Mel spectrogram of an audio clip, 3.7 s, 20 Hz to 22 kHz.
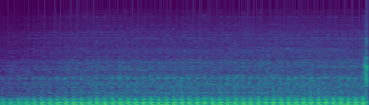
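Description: A 1957 G2 vintage Bullet motorcycle running under a rider, its single-cylinder thump beating loud, steady and close throughout, with a faint clatter at the very end.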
